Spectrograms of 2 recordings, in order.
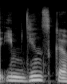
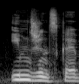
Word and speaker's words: Имджинская: Официальным термином, используемым в большинстве источников, является имдинская война. Данный вариант произношения является некорректным для современного корейского языка. Вместо звука д в названии фигурирует Ч. Поэтому произносить я буду приближено к оригиналу.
